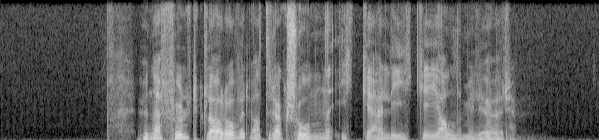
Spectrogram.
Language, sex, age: Norwegian, male, 46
